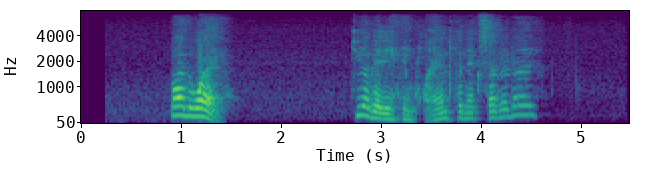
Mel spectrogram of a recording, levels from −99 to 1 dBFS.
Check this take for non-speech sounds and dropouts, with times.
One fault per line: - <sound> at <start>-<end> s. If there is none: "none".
none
